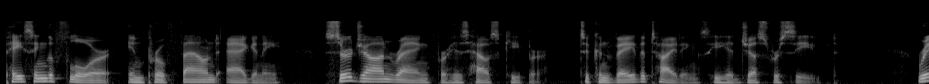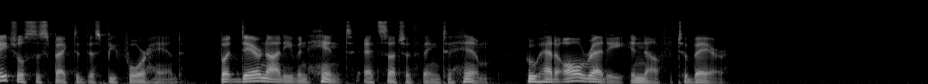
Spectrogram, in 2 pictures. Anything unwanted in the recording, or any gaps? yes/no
no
